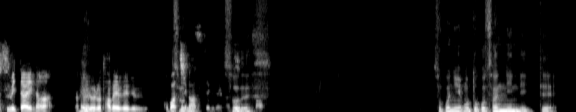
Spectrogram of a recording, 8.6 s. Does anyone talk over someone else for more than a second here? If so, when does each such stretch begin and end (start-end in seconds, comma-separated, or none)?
2.6-4.0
